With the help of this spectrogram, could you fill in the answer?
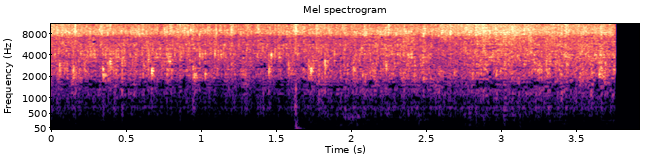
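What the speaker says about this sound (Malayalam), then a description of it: "ഉള്ളിയൊക്കെ ഒന്നൊരു ഗോൾഡൻ കളർ ആവുന്ന വരെ നമ്മൾ ഈ വറ നന്നായിട്ട് മൂപ്പിച്ചെടുക്കണം കറിവേപ്പില ഇട്ട് കൊടുക്കാം" Onions and curry leaves frying in hot oil for rasam give a steady, close crackling sizzle that keeps up for several seconds, with one sharp click midway, then stops abruptly.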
